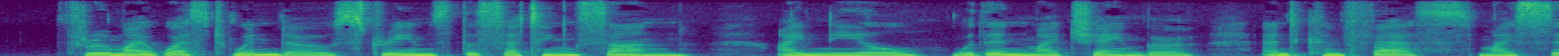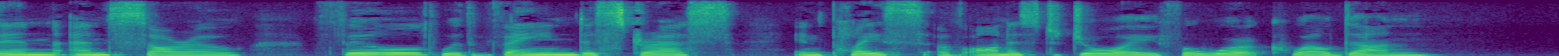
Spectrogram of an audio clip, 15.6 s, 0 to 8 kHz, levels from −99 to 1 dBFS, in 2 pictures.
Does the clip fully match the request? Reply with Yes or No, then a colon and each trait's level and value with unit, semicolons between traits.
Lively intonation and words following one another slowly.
No: average, 3.2 semitones; slow, 125 wpm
